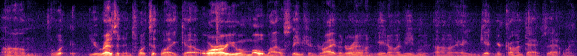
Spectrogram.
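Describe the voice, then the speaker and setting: A man's voice: extremely low pitch, steady tone, moderate pace, gravelly, hardly any pauses, slight background noise. An older man giving a casual, rambling, folksy explanation as a plain-spoken hobbyist host. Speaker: radio hobbyist and channel host.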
